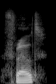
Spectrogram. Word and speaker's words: Threlte: creator of thr um in case you didn't know how to pronounce it it's thred actually and uh yeah do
